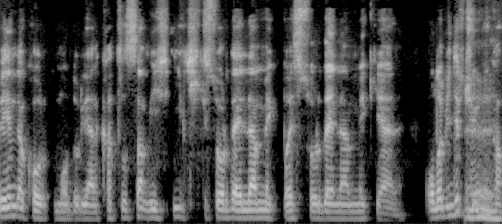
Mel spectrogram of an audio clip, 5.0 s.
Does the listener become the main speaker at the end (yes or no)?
yes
